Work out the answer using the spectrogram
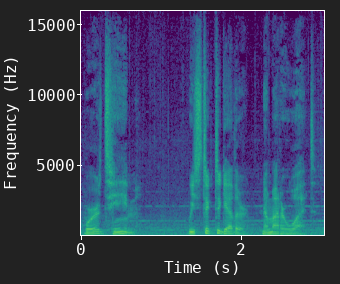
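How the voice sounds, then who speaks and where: A man playing a steady, supportive hero and team leader in a video game, speaking in a calm, reassuring way. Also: medium pitch, normal speed, lightly acted. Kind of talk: video game dialogue acting. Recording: clear game music behind the voice. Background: game music.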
